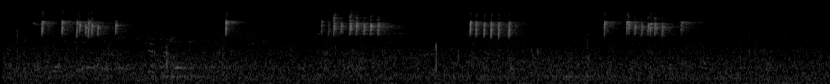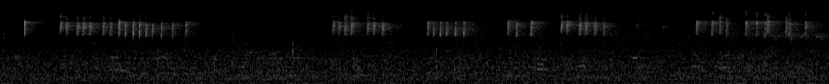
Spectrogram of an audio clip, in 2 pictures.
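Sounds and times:
soft background hiss: 0.0s - 16.5s
European robin ticking calls: 0.2s - 1.4s, 2.2s - 7.0s, 8.3s - 10.4s, 11.6s - 16.5s.

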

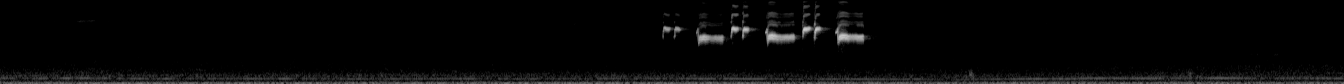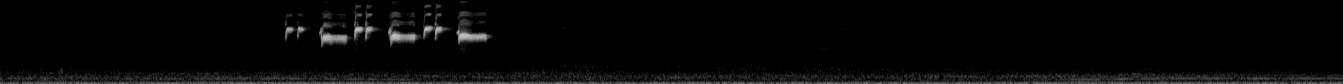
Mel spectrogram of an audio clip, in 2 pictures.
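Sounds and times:
great tit phrases: 6.6s - 8.7s, 16.3s - 18.3s.

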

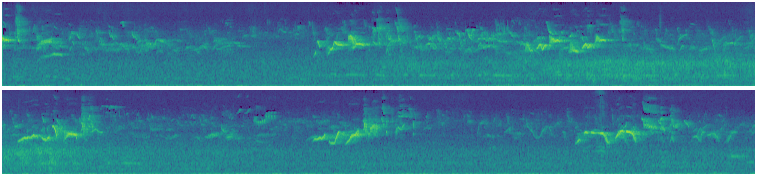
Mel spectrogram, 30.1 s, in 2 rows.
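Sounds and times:
Common blackbird fluty warbled phrases: 0.0s - 30.1s.

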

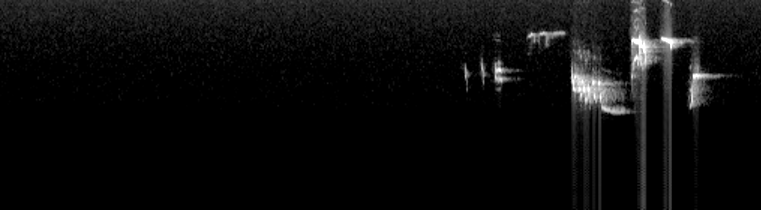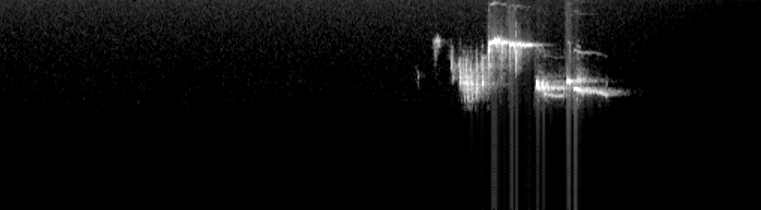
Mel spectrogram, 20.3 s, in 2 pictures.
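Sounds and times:
European robin singing: 6.2s - 9.6s, 15.9s - 18.5s.

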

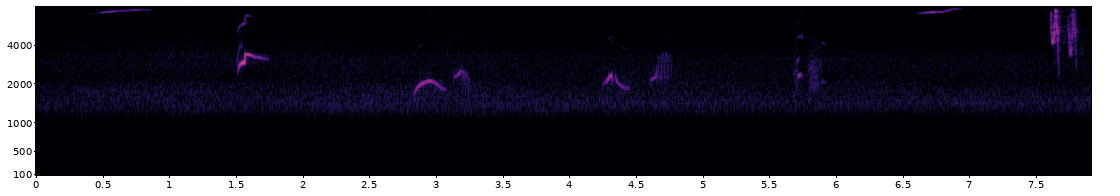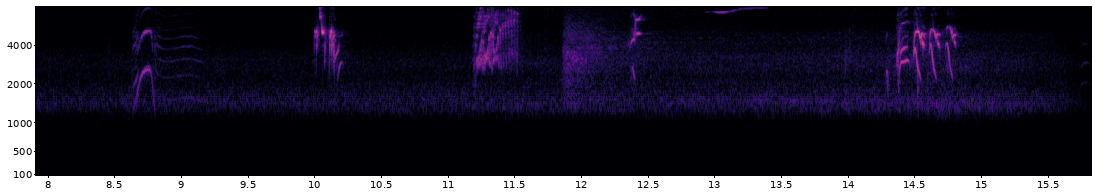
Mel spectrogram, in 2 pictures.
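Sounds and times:
common blackbird calling: 1.5s - 1.8s, 2.8s - 3.4s, 4.2s - 4.8s, 5.6s - 6.0s, 7.6s - 7.9s, 8.6s - 9.3s, 10.0s - 10.3s, 11.2s - 13.4s, 14.2s - 14.9s.

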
